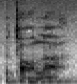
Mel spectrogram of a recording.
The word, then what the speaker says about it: betala: I was pronouncing it Swedish way, Betala.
